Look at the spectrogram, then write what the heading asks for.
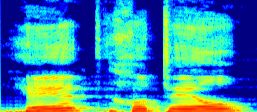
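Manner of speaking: slow "hotel" with H like Spanish J, stress on TEL; pronunciación holandesa. Shown as a demonstration. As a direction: model "hotel" slowly in Dutch, sounded H, second syllable stressed. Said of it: "se hace énfasis o entonación en la segunda sílaba". ("hotel" despacio, hache como jota, énfasis en TEL)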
